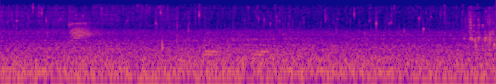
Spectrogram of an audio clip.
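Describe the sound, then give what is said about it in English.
Faint scattered clicking and soft trickling as water moves through crevices among barnacles and seaweed, set against a steady low roar of city noise that runs throughout without pause. “The tiny clicking sounds that you hear are the meeting of the water and the barnacles.”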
